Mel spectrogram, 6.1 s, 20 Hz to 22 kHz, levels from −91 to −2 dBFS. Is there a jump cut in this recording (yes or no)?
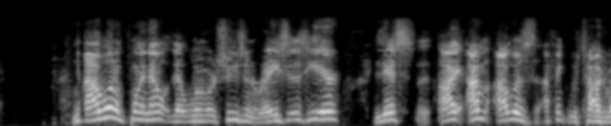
no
